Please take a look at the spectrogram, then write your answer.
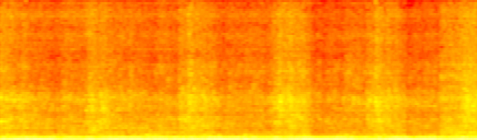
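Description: A dragster engine idles and revs continuously to warm up, a loud, steady mid-pitched drone with gentle periodic swells, alone without talk.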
